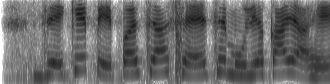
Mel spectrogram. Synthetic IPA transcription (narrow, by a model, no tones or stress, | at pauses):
d͡zekepepəɾt͡ɕjaɕɛt͡semuljəkajaɦe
